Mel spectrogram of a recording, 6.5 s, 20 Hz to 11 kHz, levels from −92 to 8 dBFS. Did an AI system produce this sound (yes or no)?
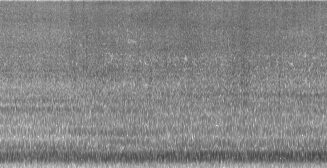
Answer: no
